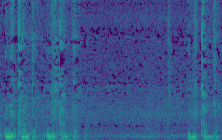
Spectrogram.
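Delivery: whispered let me calm down. Acted. Calming himself before the crowd, whispered. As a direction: breathe it out under your breath. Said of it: "I cool my temper".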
